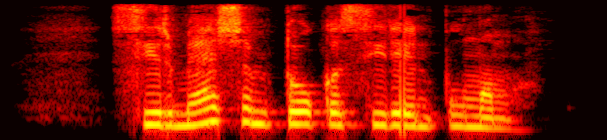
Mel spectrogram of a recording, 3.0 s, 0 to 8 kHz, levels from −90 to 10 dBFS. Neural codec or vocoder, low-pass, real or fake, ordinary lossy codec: none; 7.2 kHz; real; MP3, 64 kbps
